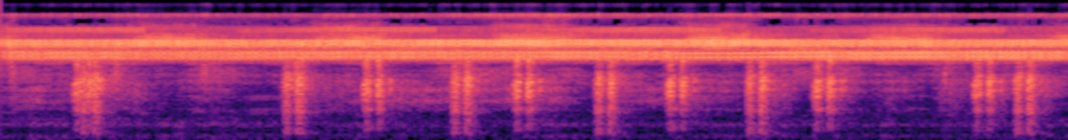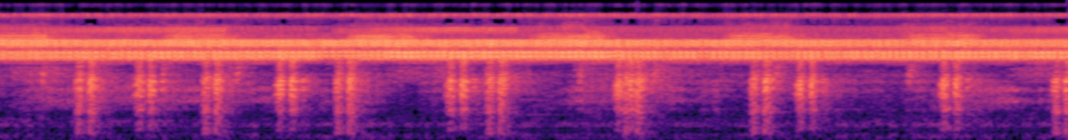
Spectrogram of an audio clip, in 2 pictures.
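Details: Frogs calling at night in drizzling rain: short, sharp croaks repeated irregularly, some in quick pairs, over a steady high-pitched drone of insects.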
